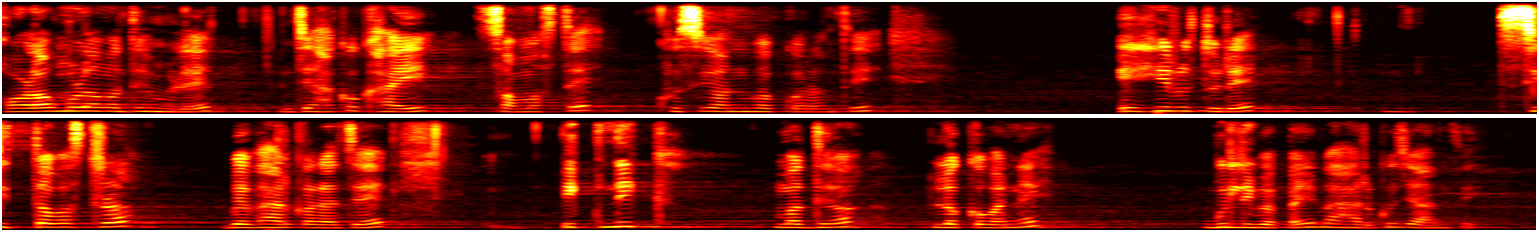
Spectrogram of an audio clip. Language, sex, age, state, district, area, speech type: Odia, female, 30-45, Odisha, Dhenkanal, rural, spontaneous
